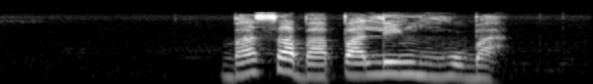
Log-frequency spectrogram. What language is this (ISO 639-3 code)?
sot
